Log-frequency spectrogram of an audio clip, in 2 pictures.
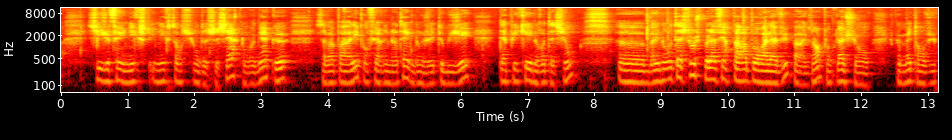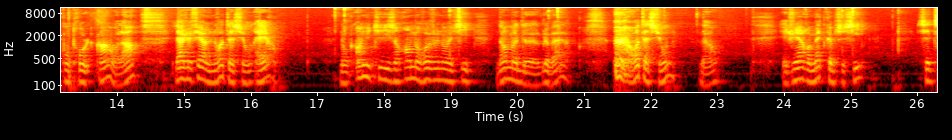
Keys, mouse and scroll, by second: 1.6 shift+middle click, 3.7 scroll down 4, 4.2 middle click, 5.5 scroll up 2, 13.3 ctrl+KP_1, 16.3 e, 19.0 click, 22.2 r, 25.4 scroll up 3, 25.7 shift+middle click.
